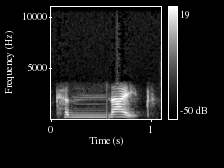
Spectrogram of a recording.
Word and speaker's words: Kniep: No, it's Kniep. You're pronouncing Kniep. – You're pronouncing it wrong, ma'am. – It's Kniep. – No, you're totally wrong. Like, what country are you from? – Germany. It's German.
